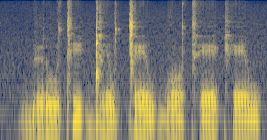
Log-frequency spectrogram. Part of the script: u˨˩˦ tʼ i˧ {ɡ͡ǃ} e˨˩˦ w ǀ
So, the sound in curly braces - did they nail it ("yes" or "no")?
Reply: yes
